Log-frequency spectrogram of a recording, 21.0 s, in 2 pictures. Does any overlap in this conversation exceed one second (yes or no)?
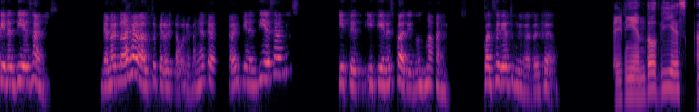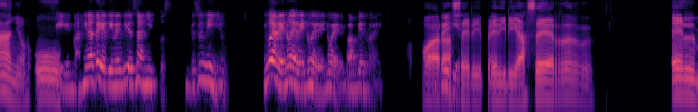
no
